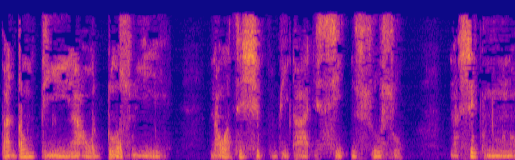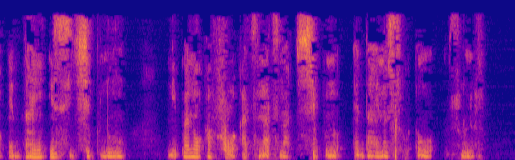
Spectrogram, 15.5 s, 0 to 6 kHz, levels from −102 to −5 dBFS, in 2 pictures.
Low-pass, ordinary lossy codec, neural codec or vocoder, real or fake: 5.4 kHz; MP3, 24 kbps; vocoder, 22.05 kHz, 80 mel bands, HiFi-GAN; fake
